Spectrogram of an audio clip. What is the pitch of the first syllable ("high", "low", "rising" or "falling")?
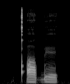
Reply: low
